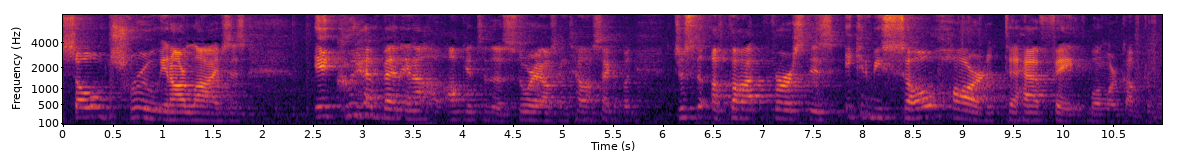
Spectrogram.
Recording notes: during the Sunday morning service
